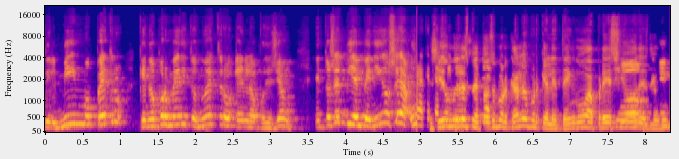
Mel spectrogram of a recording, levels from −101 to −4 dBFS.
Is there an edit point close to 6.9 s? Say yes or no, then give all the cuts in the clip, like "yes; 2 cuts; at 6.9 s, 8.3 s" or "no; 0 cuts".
no; 1 cut; at 5.0 s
